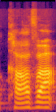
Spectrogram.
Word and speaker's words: Kawa: a Polish funny and I've learned how to pronounce it well Cava and valinska today hopefully I've done them Justice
